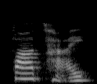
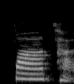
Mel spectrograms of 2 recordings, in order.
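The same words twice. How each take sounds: First: Said in the usual way. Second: 发财 with a strongly aspirated breathy C in cai; 发财 said with a big puff of air on cai; more air on CAI. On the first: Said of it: "you need to improve your 发财". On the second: Shown as a demonstration. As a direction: push out air on the C of 发财. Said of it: "more air".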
